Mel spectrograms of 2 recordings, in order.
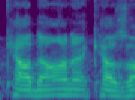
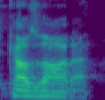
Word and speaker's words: Calzada: Did I pronounce his name right? Calzana? I think it's Calzada. Calzada.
